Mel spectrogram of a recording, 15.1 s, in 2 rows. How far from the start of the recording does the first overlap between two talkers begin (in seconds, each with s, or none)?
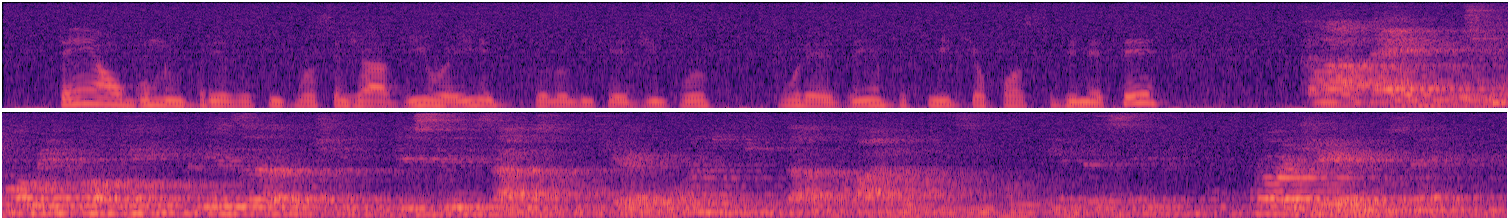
none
